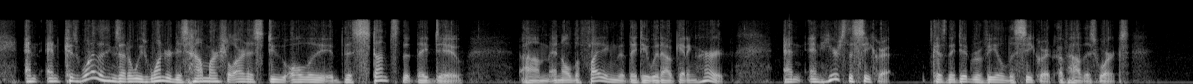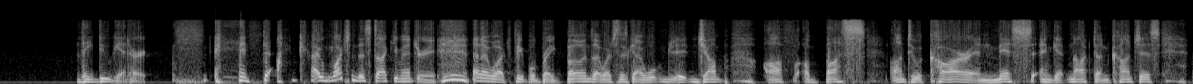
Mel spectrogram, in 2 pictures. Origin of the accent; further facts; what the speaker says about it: Boston, Massachusetts, United States; I'm a Laker guy now, which is heresy because I grew up in Boston and, well...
